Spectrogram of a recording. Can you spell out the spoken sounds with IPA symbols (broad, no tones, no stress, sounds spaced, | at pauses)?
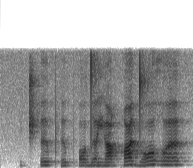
t͡ʃʼ ɘ pʼ ɘ pʼ ɔ d ɜ j ɜ qʷ ɘ d ɔ ʁʷ ɜ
